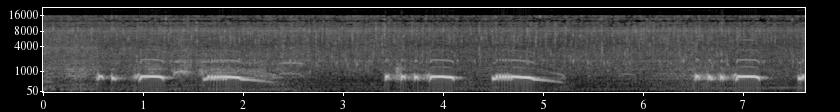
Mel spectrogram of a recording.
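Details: Lure song of a spotted dove for coaxing quiet birds to sing. Repeated phrases of stuttering short coos ending in a long falling note come roughly every three seconds. A low background hum is present.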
